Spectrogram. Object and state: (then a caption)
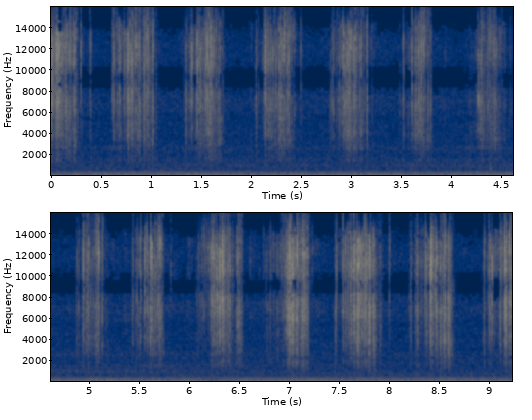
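Tree bark. Long pink acrylic nails scratch the rough, flaky bark of a solid tree trunk in quick, repeated strokes. Each stroke gives a short, bright, crackly scrape, heard over a steady low rumble.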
